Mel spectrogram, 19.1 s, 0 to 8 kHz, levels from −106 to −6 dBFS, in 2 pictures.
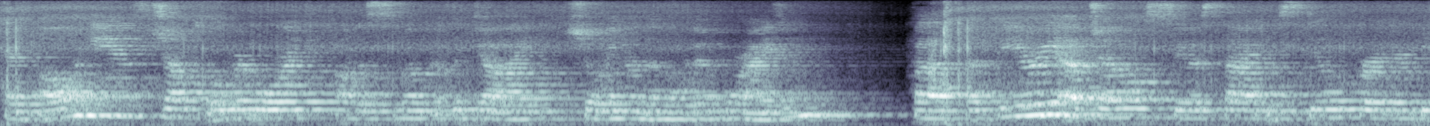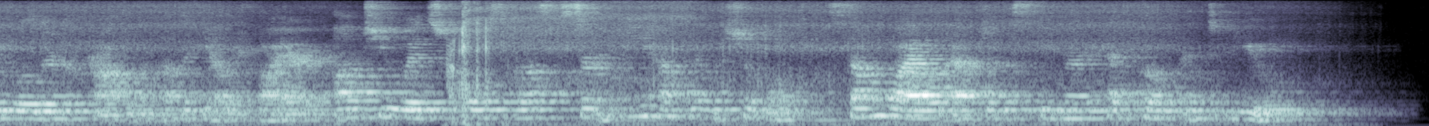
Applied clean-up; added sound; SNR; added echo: none; Hiss; 15 dB; reverberation time 1.2 s.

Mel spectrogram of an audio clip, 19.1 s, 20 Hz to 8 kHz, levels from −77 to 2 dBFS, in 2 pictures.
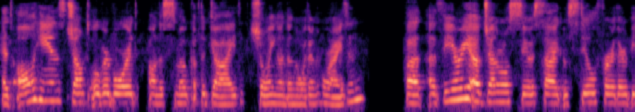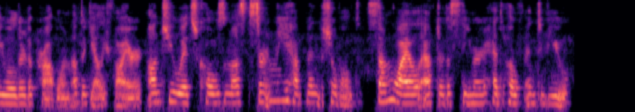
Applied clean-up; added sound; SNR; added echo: none; none; none; none.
